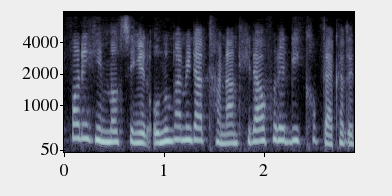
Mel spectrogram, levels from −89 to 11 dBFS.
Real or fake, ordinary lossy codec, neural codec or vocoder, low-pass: fake; none; codec, 16 kHz, 1.1 kbps, Voila-Tokenizer; 7.2 kHz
